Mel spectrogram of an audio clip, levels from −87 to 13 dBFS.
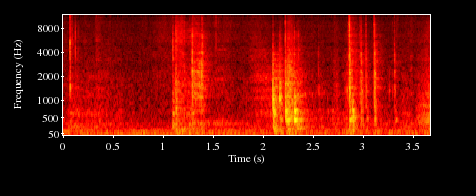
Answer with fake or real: real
